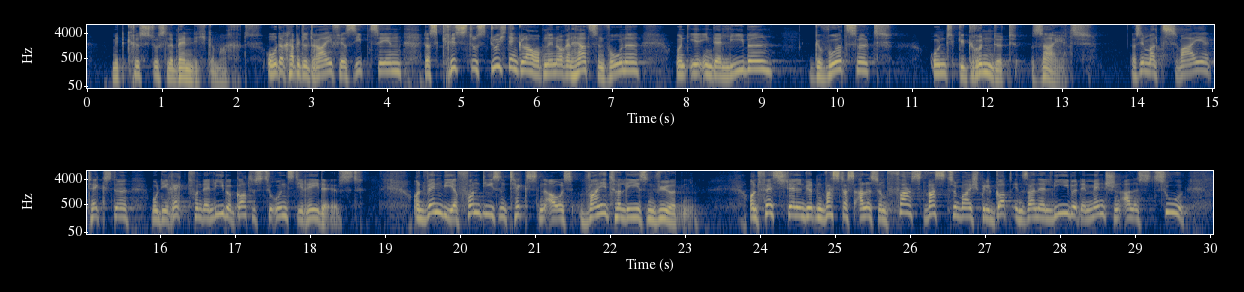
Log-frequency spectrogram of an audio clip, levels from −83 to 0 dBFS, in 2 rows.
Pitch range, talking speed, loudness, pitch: 145-200 Hz, 140 wpm, -27 LUFS, 170 Hz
